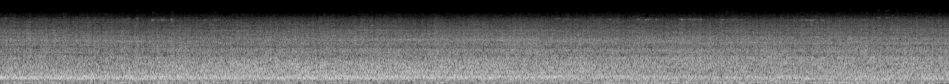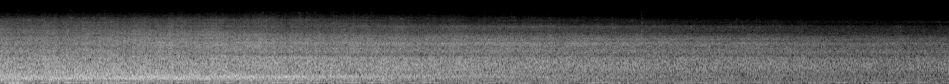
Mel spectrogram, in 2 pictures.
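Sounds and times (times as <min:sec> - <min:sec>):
train wheels rumbling on track: 0:00.0 - 0:18.9.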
